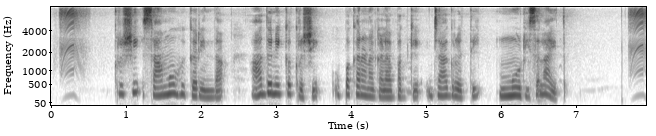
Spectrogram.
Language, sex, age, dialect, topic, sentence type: Kannada, female, 31-35, Mysore Kannada, agriculture, statement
